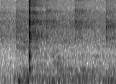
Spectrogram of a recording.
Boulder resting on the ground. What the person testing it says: this one is touching the ground, so I bet it doesn't work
